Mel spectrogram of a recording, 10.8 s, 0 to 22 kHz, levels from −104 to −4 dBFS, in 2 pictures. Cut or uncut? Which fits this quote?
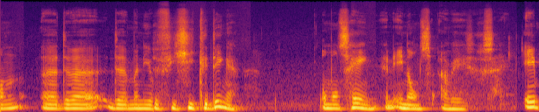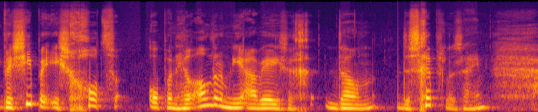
cut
